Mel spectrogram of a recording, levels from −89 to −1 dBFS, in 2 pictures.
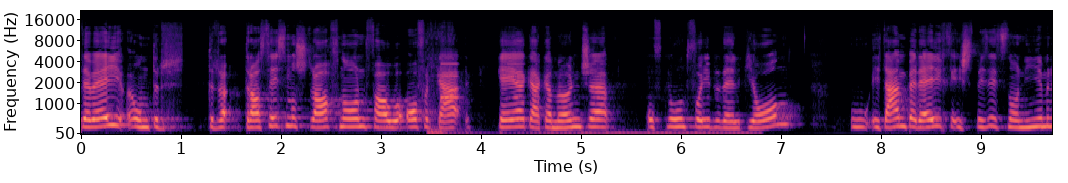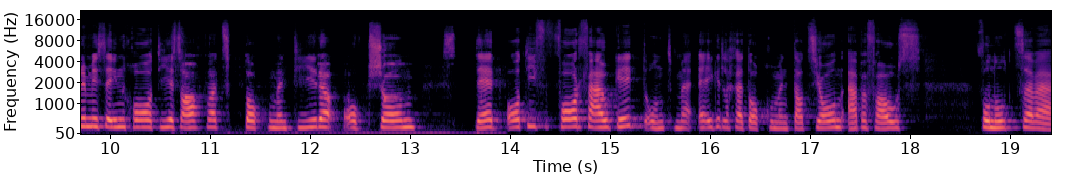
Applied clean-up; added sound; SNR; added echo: neural mask model DeepFilterNet 3.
